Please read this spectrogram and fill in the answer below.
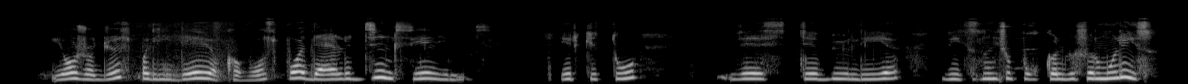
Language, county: Lithuanian, Vilnius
